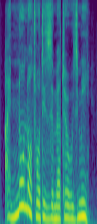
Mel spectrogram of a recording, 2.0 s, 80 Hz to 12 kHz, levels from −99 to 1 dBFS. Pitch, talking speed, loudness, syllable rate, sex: 210 Hz, 275 wpm, -13 LUFS, 5.9 syllables/s, female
